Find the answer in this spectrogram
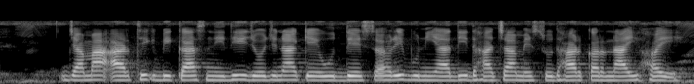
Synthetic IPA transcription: d͡ʒəmaʔaɾt̪ʰikbikasnid̪ʱijod͡ʒnakeud̪ːesəɦɾibʊnijad̪id̪ʱãt͡ʃamesud̪ʱaɾkəɾnaihəe

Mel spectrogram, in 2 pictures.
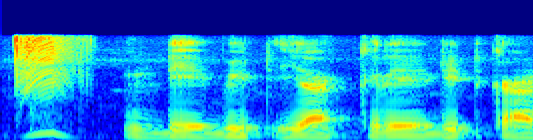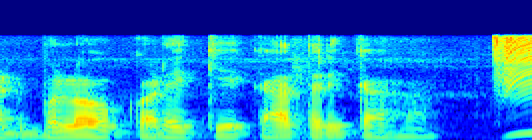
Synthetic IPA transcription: ɖebiʈjakɾeɖiʈka̰ɾɖblɔkɔ̰ɾekekat̪əɾikaɦɔ

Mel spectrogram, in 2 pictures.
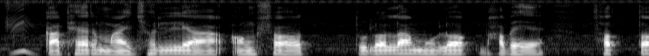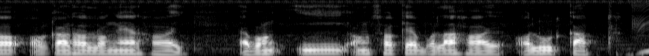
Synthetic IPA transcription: kaʈʰeɾmajd͡ʑʱolijaɔ̰ŋʃɔ | t̪ulolamulok̚bʱabe | ʃɔt̪ːoɔ̰ɡaɽ̤olɔŋeɾɦɔj | ḛboŋeɔ̰ŋʃokebɔlaɦɔeɔ̰luɾkaʈ

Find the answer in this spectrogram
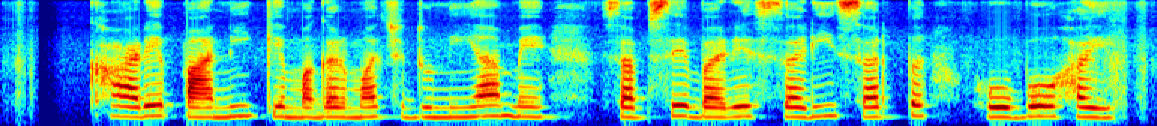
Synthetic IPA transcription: kʰaːɽepaːnikeməɡəɾmət͡ʃʰd̪ʊnijamẽ | sɐbsebəɾesəɾisəɾphoːbohəi

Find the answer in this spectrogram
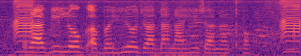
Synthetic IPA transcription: ɾaːɡiloːɡɐbəɦiod͡ʒjaːd̪anaːɦid͡ʒaːnət̪ʰoː

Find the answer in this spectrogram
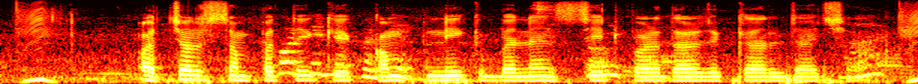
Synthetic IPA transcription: ət͡ʃəlsə̃mpət̪ːikekə̃mpnikbɛːlẽnsːiːʈpəɾd̪əɾd͡ʒkɛld͡ʒaːet͡ʃʰɛ

